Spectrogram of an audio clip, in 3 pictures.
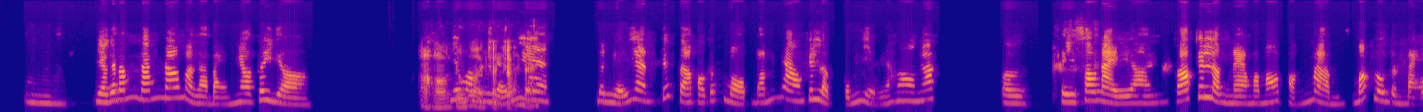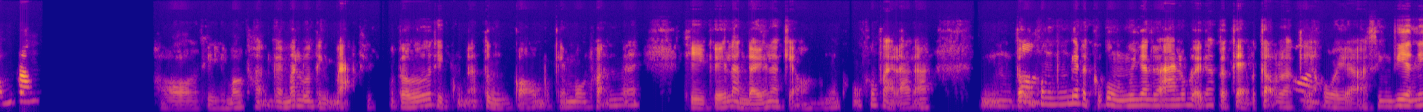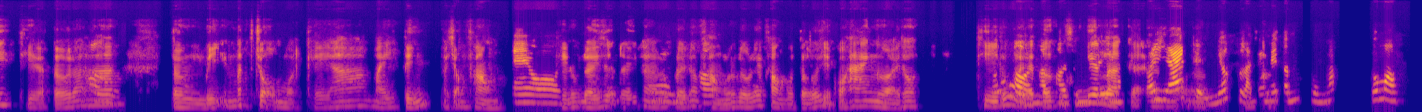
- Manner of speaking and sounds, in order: other background noise; laughing while speaking: "Ờ"; tapping; other noise; unintelligible speech; distorted speech
- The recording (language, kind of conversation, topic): Vietnamese, unstructured, Bạn thường làm gì khi xảy ra mâu thuẫn với bạn bè?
